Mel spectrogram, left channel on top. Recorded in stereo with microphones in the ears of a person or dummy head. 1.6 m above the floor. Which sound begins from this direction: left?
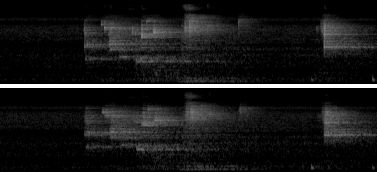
Dripping, at 0.8 s.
